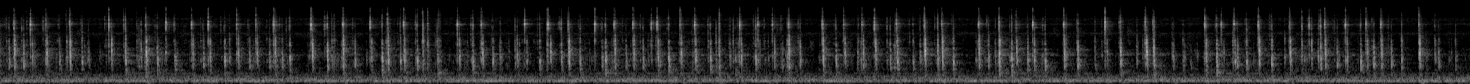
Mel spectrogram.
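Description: Fingertips of one hand type slowly on a Motospeed RGB-backlit mechanical keyboard with blue switches and plastic keycaps. A steady stream of sharp, bright clicks rings out, each dying away almost instantly over a faint low background hum.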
